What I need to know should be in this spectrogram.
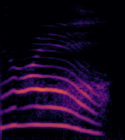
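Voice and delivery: loud high roared word; roaring word. A narrator's reading. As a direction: roar it out like a beast. Narrator imitates bear's roar.

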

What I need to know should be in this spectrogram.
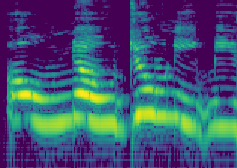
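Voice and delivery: high, loud alarmed squeal; frightened plea. A narrator's reading. Little Gruff begs the troll, high frightened plea. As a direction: plead in a high little-goat voice.

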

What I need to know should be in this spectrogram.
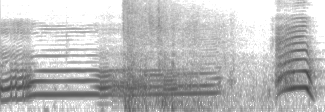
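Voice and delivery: silly high-pitched squeals; high mock squeals. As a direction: squeal like a cartoon girl. Mock squeals after meme.

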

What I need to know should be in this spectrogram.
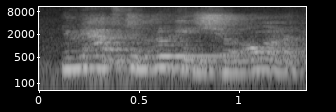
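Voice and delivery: ordinary talk

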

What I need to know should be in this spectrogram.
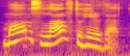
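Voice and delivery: usual speaking voice

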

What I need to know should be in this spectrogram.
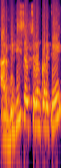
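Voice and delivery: usual speaking voice

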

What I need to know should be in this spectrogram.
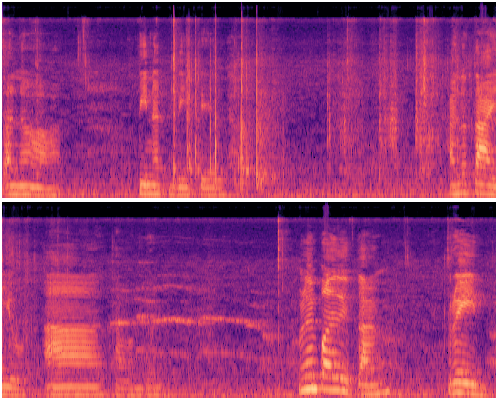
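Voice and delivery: normal talking voice

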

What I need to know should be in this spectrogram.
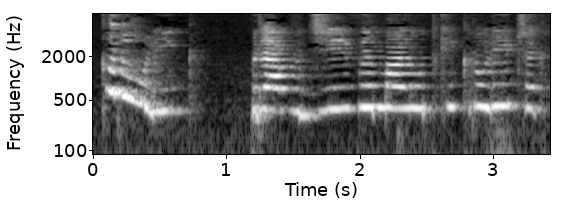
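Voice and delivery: high, loud gasp of a word; suddenly amazed; surprised discovery. A narrator's reading. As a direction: exclaim it in amazement.

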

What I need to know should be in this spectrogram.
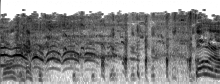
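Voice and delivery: laughing out the question, pitch jumping up; cracking up in mock outrage at the bread; laughing disbelief. Real, not acted. Etiquette host, laughing at the guest's answer.

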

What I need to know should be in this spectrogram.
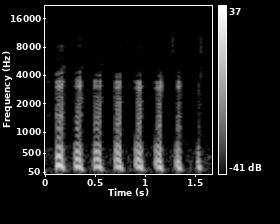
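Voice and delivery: high, loud rattling laugh; hearty laugh. Acted. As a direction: crack up at your own joke. Laughing at own joke.

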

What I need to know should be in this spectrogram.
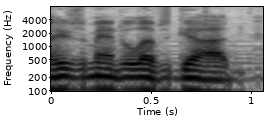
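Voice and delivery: ordinary talk

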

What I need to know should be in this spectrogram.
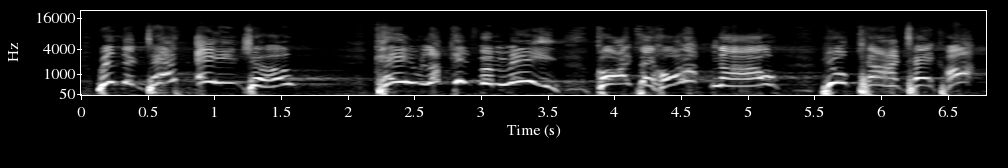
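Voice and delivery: full-force preaching. Acted. Preacher testifying to the congregation, full-force preaching. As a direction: preach it out to the saints.

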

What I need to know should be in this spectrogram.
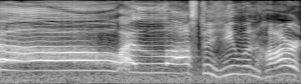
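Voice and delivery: loud, slow, crying out in dismay; anguished shout. Real, not acted. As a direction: wail over the lost heart. Lost item in game, cries out.

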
